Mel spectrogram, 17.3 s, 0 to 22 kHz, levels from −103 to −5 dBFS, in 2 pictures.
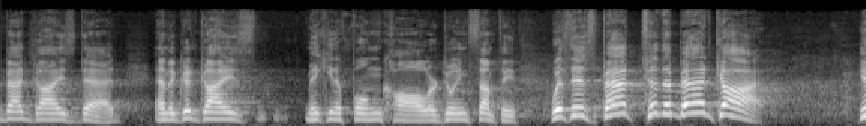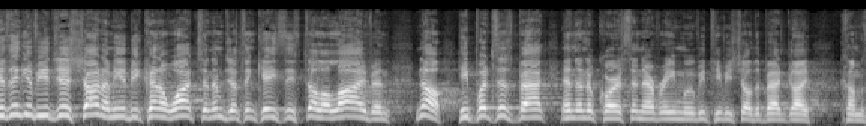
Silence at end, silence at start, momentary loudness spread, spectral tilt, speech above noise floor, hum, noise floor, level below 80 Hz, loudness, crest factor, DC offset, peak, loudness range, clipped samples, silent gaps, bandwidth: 0 s; 0 s; 11 LU; -5 dB/octave; 31 dB; none; -52 dBFS; -76 dBFS; -21 LUFS; 20 dB; under 0.1%; -2 dBFS; 6 LU; under 0.1%; none; 16 kHz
